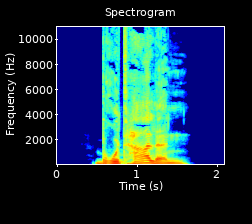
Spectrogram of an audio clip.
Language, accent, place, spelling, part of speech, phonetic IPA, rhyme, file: German, Germany, Berlin, brutalen, adjective, [bʁuˈtaːlən], -aːlən, De-brutalen.ogg
- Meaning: inflection of brutal: 1. strong genitive masculine/neuter singular 2. weak/mixed genitive/dative all-gender singular 3. strong/weak/mixed accusative masculine singular 4. strong dative plural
